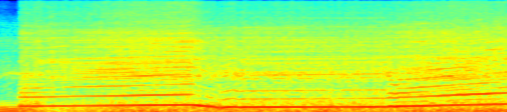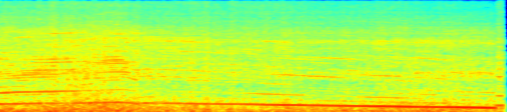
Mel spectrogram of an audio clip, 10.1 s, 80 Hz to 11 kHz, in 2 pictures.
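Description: Kawasaki ZX-6R 636's inline-four engine running under way, with a steady low wind rush over it. The engine note dips briefly about two seconds in, climbs for a couple of seconds from about four seconds in, then slowly falls away.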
